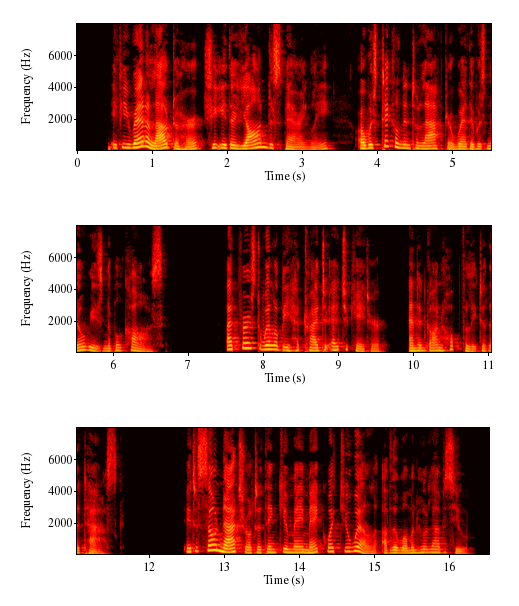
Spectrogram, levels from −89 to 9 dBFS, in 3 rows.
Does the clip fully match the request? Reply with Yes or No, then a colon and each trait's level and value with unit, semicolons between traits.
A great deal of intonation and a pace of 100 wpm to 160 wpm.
No: wide, 5.8 semitones; average, 195 wpm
